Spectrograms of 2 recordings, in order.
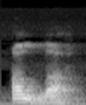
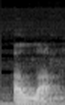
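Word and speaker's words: الله: But the correct pronunciation again is Allah, Allah.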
